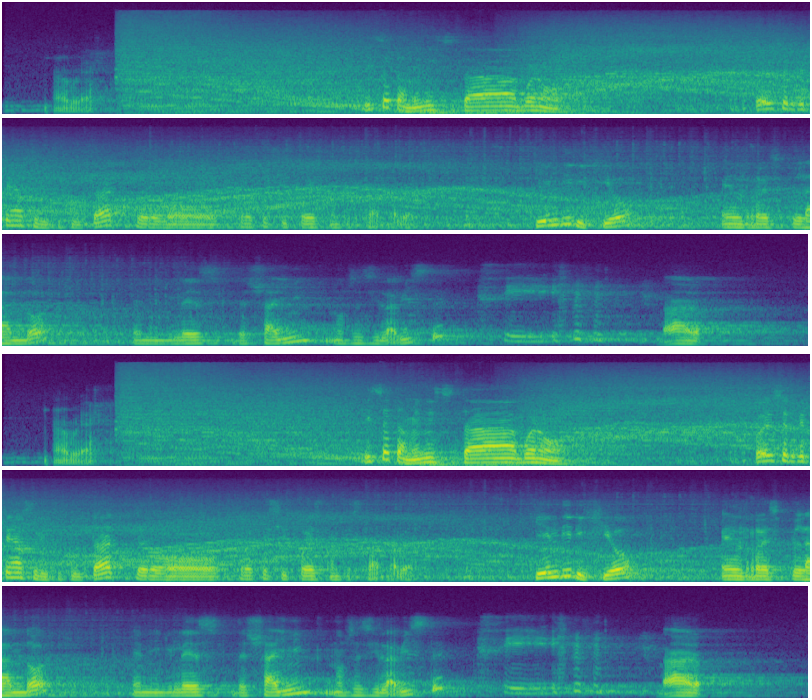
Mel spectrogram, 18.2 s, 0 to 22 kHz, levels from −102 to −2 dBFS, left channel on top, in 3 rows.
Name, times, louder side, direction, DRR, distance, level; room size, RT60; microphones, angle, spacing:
voice 1, 0.4-0.8 2.7-4.3 5.6-9.2 10.1-10.9 11.5-12.5 13.1-15.5 17.1-17.4, right 5 dB, 55° right, 13 dB, 0.5 m, -19 dB
sound 1, 0.8-12.9, equal, 10° right, 1.9 m, -32 dB
sound 2, 5.0-14.1, equal, 20° left, 3.4 m, -36 dB
voice 2, 15.1-17.0, right 1 dB, 40° right, 4 dB, 2.2 m, -36 dB
29.0 x 16.0 x 8.9 m, 2.8 s
head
